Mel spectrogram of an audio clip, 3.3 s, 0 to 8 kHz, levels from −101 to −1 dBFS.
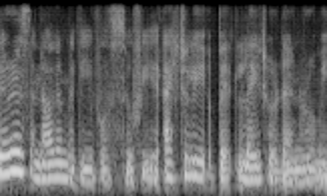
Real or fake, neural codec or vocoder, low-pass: fake; vocoder, 24 kHz, 100 mel bands, Vocos; 7.2 kHz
